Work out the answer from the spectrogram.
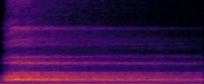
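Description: A slow, quiet inhale during a guided breathing exercise: a soft, airy rush of breath drawn in steadily for about two seconds, with no talking.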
